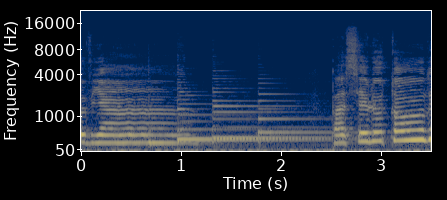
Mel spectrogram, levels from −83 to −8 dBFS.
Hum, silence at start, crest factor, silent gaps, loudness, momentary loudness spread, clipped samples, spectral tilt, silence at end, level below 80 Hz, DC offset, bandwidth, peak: none; 0 s; 14 dB; none; -34 LUFS; 11 LU; under 0.1%; -6 dB/octave; 0 s; -58 dBFS; 0.4%; 15 kHz; -18 dBFS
